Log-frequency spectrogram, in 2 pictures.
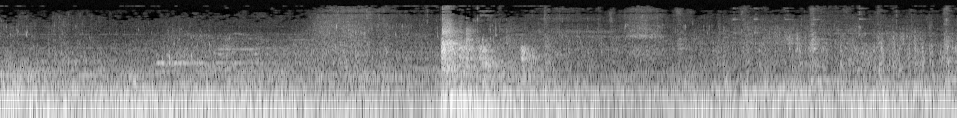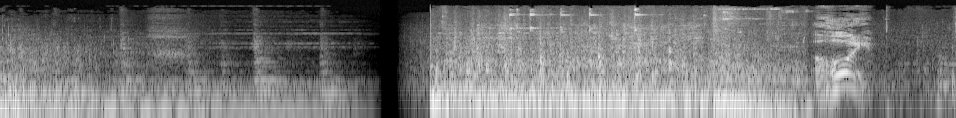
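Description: Water gurgles and rushes in a deep underwater rumble.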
